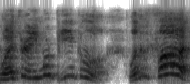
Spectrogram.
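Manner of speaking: very loud, very high, shrill, screaming fake rage. Asked to act angry on the spot, the speaker rants: fake angry rant. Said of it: "Can you be angry right now".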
